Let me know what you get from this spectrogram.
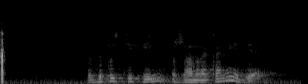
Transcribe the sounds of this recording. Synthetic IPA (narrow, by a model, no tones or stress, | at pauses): zəpʊsʲtʲifʲilʲmʐanɾəkɐmʲedʲɪjə̰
